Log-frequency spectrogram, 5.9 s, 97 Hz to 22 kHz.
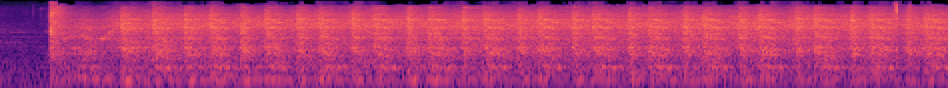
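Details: GM 2.2L crank-no-start that died after a downstream O2 sensor replacement: quick, even cranking with an unusual rhythm, no compression pulses and no attempt to fire; spark present but no cam signal, caused by a broken timing chain.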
